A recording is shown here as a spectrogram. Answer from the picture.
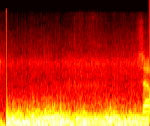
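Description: Wind buffeting the camera microphone, a loud steady low rumble, after a sharp click right at the start.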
